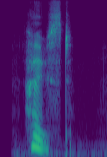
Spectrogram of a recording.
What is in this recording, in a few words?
"host", voice spelling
